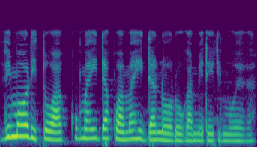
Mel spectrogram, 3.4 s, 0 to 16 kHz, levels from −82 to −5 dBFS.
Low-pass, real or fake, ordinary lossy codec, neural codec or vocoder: 7.2 kHz; real; none; none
